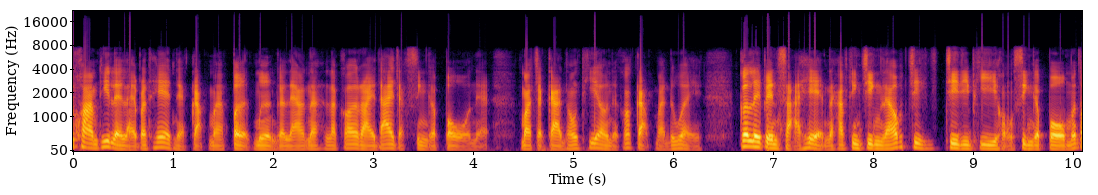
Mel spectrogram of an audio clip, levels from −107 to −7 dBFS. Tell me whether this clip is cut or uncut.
uncut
